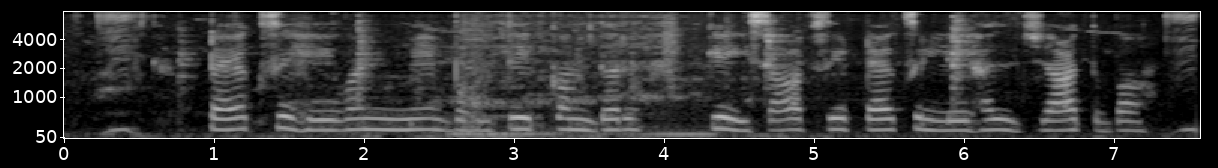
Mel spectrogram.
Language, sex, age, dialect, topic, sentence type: Bhojpuri, female, 31-35, Northern, banking, statement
